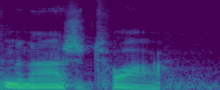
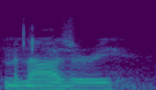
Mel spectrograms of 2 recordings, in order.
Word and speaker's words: Menagerie: I think it's pronounced The Glass Menage a Trois. – No, it's Menagerie.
